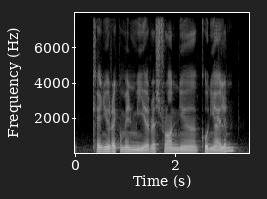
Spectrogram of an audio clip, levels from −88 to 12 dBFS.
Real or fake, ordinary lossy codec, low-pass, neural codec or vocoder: real; none; none; none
